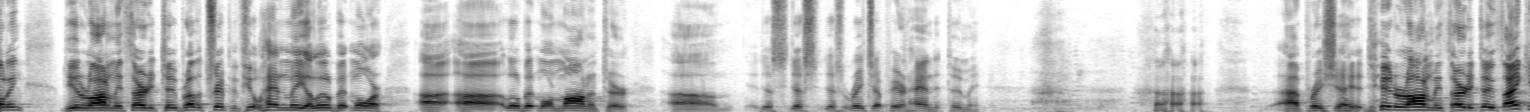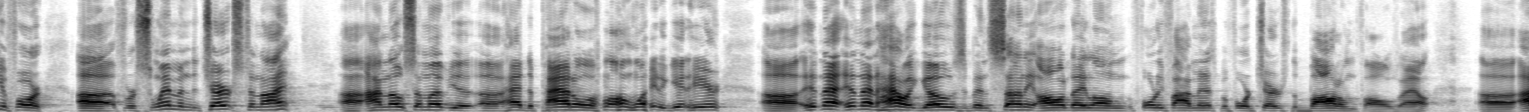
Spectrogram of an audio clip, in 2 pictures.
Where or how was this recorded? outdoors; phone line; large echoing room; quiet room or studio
large echoing room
